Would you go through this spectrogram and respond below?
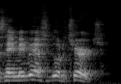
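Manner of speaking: plain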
